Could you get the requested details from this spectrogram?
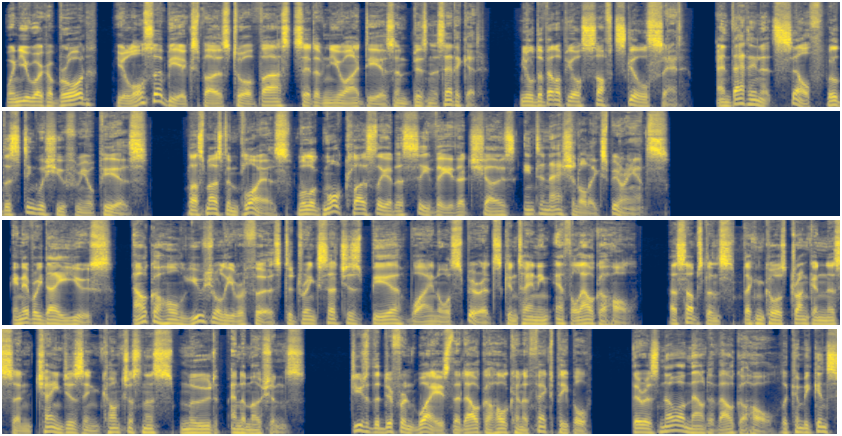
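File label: male narration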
